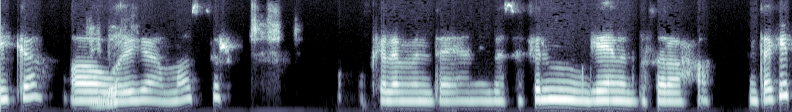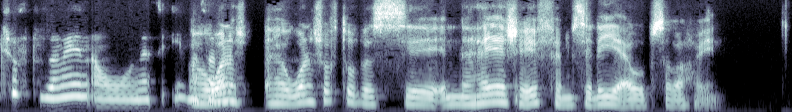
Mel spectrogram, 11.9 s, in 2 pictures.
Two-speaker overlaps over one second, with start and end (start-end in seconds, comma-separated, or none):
none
